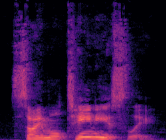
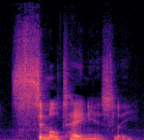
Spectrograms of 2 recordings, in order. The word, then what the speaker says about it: simultaneously: i'll repeat them in british english dynasty privacy simultaneously dynasty privacy simultaneously hopefully you could clearly hear the difference between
